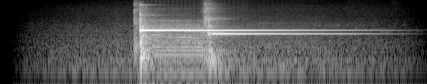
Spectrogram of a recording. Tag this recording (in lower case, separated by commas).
bell, domestic sounds, door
